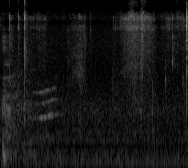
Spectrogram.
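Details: Male Siamese cat indoors, agitated and trying to break out through a door after a person leaves the room; a short, wavering, nasal meow early on, followed by door thumps and household noise.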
